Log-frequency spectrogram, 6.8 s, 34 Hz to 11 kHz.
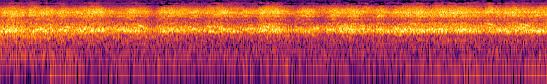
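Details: Over 1500 American and fish crows calling at a winter communal roost before dawn, beside the Merrimack River, Lawrence, Massachusetts, in a dense, unbroken chorus of harsh overlapping caws blending into a steady roar.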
